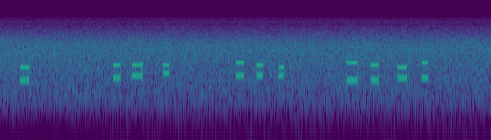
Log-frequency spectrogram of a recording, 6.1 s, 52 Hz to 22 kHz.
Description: DTMF, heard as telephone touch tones, dialled by hand, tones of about 100 ms, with radio hiss. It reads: 1 580 987 3246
